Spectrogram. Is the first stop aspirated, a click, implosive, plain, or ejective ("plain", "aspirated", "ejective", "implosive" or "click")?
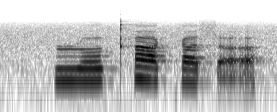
aspirated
